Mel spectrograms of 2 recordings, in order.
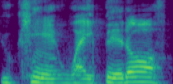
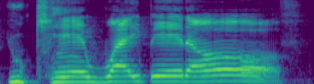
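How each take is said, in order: First: Said in the usual way. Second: "You can't wipe it off" drawn out slowly, each word weighted; slow it right down and lean on "off"; slow emphatic repeat. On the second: Shown as a demonstration. Recapping the show, hammering home the blood metaphor slowly.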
